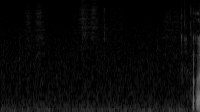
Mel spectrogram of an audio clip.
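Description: Faint, intermittent scratching of a stylus writing on a pen tablet.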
